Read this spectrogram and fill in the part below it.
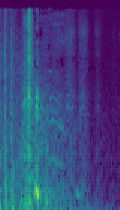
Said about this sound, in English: the shotgun sounds so pathetic, but the echo sounds so loud.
